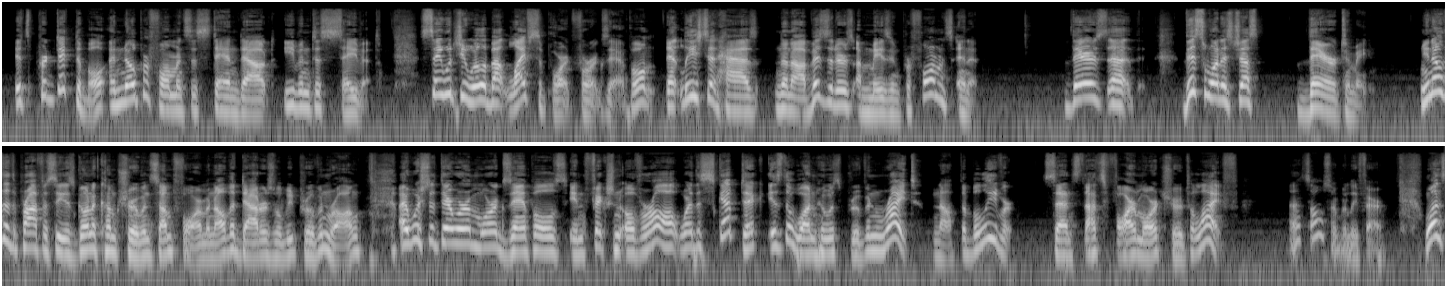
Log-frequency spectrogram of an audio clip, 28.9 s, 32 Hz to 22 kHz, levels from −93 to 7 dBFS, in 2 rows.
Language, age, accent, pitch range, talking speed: English, 30-49, American, 145-230 Hz, 195 wpm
